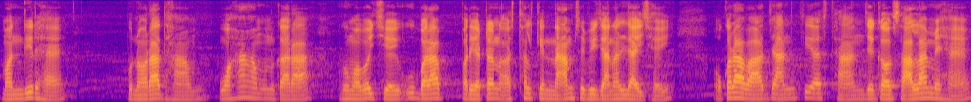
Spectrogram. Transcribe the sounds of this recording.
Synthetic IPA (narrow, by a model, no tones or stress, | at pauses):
mənd̪iɾɦɛ | punɔɾad̪ʱamʋəɦãɦəmunkəɾaɡʱuməbɛt͡ʃʰiɛubəɾapəɾjəʈənəst̪ʰəlkena̰msebʱid͡ʒanəld͡ʒajt͡ʃʰɛj | o̰kɾabad̪̚d͡ʒankiəst̪ʰand͡ʒeɡəwsalameɦɛ̃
